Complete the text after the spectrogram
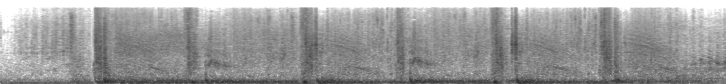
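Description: A magic staff fires sharp blasts again and again, each one crackling briefly.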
